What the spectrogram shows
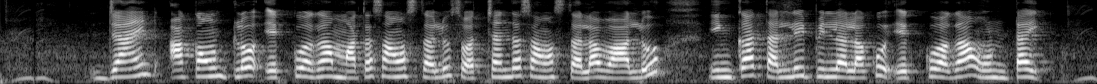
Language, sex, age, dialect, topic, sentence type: Telugu, female, 31-35, Telangana, banking, statement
